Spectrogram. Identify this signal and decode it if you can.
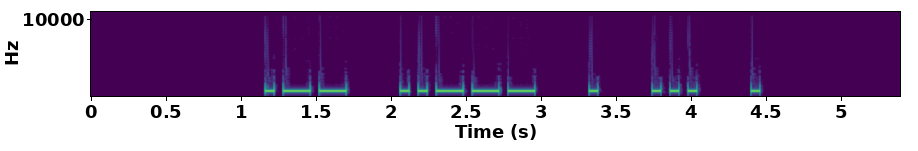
Morse code, heard as a keyed tone, about 20 wpm, spaced as for 15 wpm, 700 Hz. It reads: W2ESE
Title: 186 Lesson 30g - Letter b - Call Signs 20wpm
